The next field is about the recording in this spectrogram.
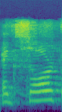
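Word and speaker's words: exhort: एग, एक्स नहीं, एग्जॉर्ट नहीं, एग. एग अंडा खाते हैं ना, एग, वैसे एग्जॉर्ट. तो ई के आगे जो एक्स है वो आप जी की तरह प्रोनाउंस करेंगे और एच को जेड की तरह प्रोनाउंस करेंगे.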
